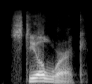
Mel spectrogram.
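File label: "steelwork", American English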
